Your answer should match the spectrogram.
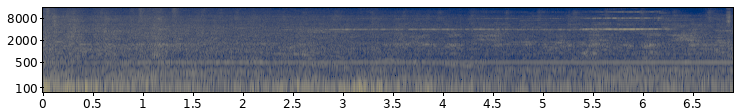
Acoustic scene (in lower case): bus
